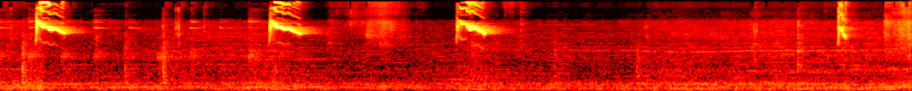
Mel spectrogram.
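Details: Three clear high downslurred notes from a one-month-old Oriental white-eye at uneven spacing, then a faint short chip, with quiet low hum.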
